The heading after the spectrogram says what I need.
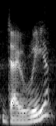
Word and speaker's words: diarrhea: Diarrhea. Diarrhea. Good. Diarrhea. It's spelled rather in a strange way, but it's pronounced diarrhea.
